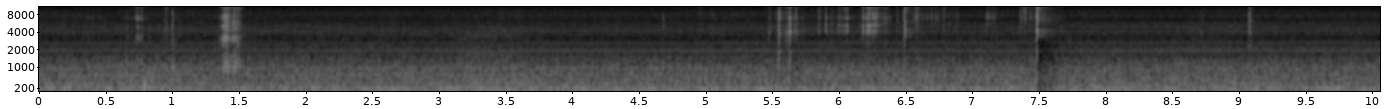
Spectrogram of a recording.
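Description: A lump of synthetic stone made of nutmeg fused with glass is scraped against a glass plate in a scratch-hardness test. It gives a few faint, short scratches and clicks, with a cluster of them about five and a half to seven and a half seconds in, over a steady low hum. The stone hardly bites into the glass.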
